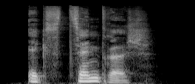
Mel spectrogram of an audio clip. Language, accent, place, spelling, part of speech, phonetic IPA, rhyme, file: German, Germany, Berlin, exzentrisch, adjective, [ɛksˈt͡sɛntʁɪʃ], -ɛntʁɪʃ, De-exzentrisch.ogg
- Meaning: eccentric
